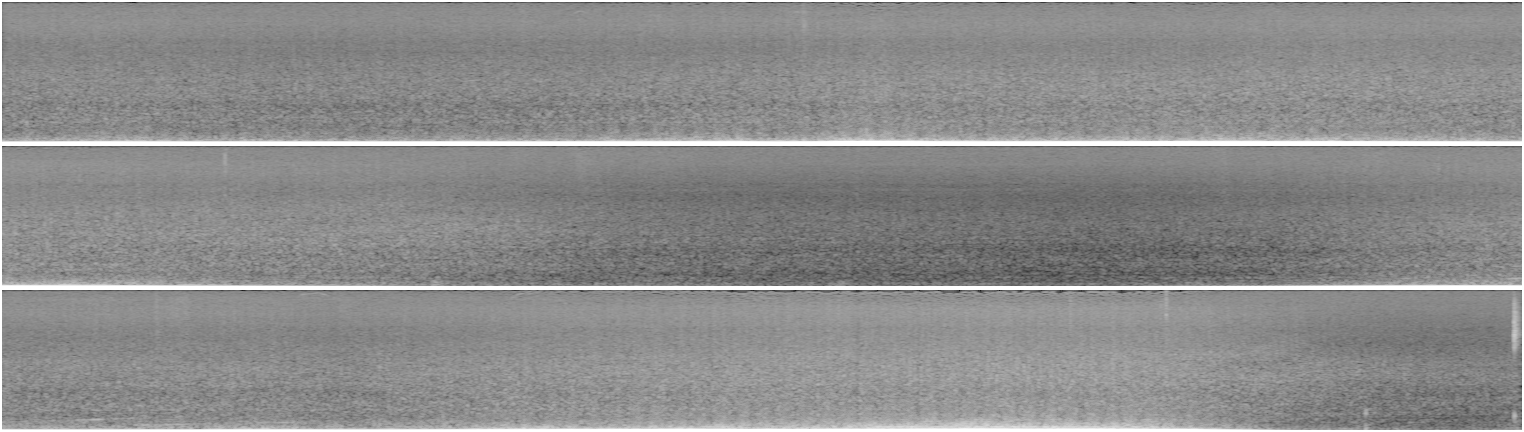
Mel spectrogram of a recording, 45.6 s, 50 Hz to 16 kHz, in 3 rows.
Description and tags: Fan Buzz Very Close 1
edited, foley, free, frequency, h5, high, high-quality, Oscillation, pattern, Pulsating, Repeating, sample, sound, stereo, zoom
